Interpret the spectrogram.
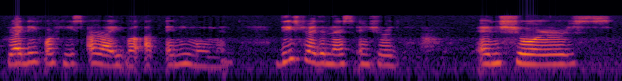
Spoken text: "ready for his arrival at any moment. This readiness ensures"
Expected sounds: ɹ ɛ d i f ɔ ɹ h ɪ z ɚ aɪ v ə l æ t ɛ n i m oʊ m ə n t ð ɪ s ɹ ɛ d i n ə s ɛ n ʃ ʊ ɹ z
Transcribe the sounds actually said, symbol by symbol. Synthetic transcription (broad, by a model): ɹ ɛ d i f ɔ ɹ h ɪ s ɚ aɪ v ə l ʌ t ɛ n i m oʊ m ə n t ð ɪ s ɹ ɛ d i n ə s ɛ n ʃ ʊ ɹ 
